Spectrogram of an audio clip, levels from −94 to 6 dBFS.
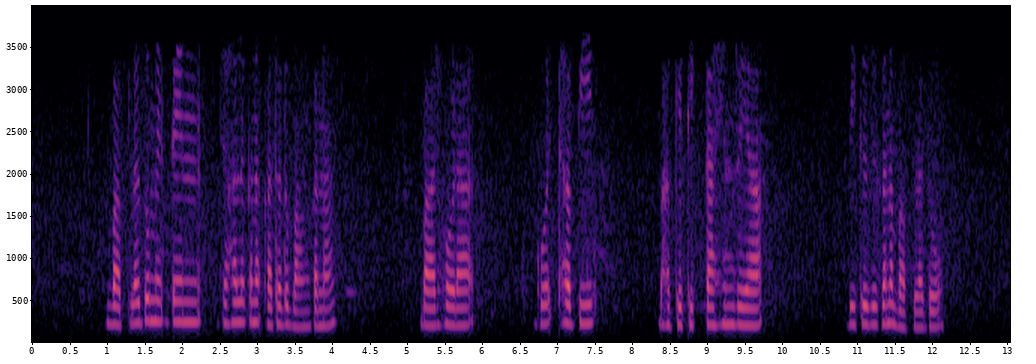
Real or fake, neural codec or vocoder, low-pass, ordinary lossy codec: real; none; 3.6 kHz; MP3, 32 kbps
